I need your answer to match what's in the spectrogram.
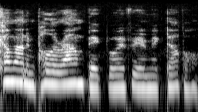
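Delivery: put-on sultry, seductive voice. Recalling talking to drive-thru customers in the mornings, in a put-on phone sex voice. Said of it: "I'd bring out the phone sex voice".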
